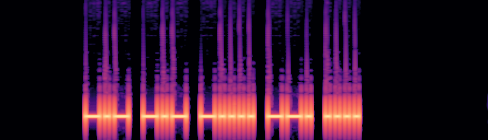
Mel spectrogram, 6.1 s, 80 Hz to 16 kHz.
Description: Morse code, heard as a keyed tone, about 20 wpm, 700 Hz. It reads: KK6GH
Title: Speed Racing - USA 2x2 Call Signs 17wpm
